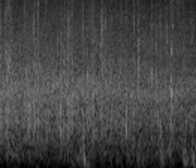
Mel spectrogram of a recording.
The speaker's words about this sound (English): If you enjoyed worship and everything that you've been led in today, would you give them an applause and thank God for how they've led us today?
